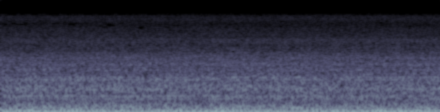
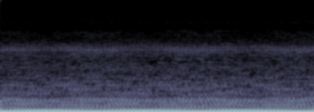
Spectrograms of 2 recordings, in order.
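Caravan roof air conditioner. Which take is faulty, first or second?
second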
